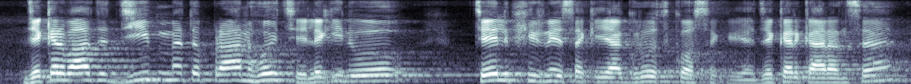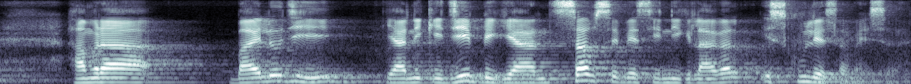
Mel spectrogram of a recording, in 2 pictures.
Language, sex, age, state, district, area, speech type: Maithili, male, 30-45, Bihar, Madhubani, rural, spontaneous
